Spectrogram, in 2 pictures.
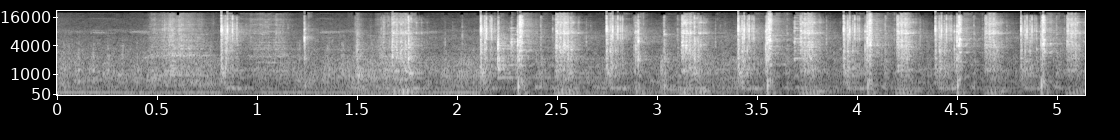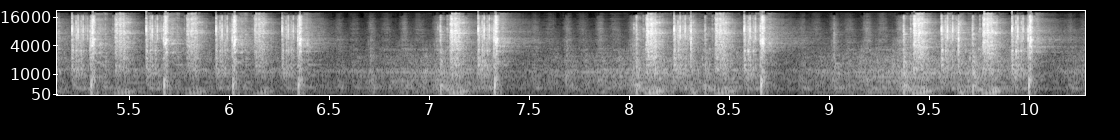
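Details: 1922 Hercules-built 2.5 hp Economy hit-and-miss engine, air damper closed, about 300–450 rpm range: sharp exhaust pops in bursts with quiet coasting gaps, normal hit-and-miss governing; runs properly.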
